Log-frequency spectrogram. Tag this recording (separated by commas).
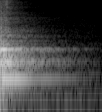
Percussion, Musical instrument, Music, Marimba, Mallet percussion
